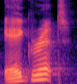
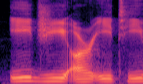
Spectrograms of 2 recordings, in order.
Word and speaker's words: egret: she was struck by a snowy, is it egret? E-G-R-E-T for a bird? Egret? Do you know how to pronounce that bird's name?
